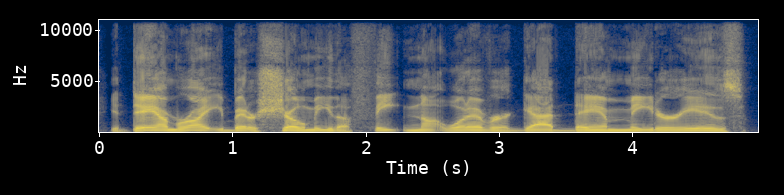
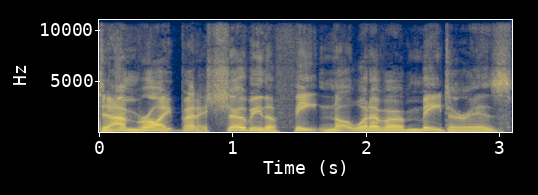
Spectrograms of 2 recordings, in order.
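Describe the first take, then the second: First: It is said in an American accent. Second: It is said in the speaker's own accent.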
